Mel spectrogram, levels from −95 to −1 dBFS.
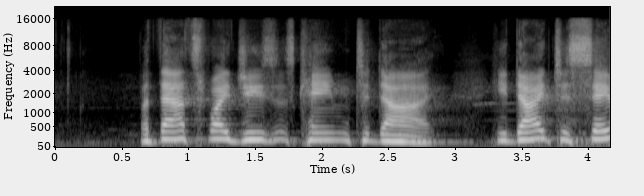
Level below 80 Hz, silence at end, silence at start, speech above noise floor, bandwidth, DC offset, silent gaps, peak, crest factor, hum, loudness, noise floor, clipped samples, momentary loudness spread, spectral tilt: -64 dBFS; 0 s; 0.65 s; 40 dB; 16 kHz; under 0.1%; none; -8 dBFS; 20 dB; none; -27 LUFS; -67 dBFS; under 0.1%; 11 LU; -4 dB/octave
